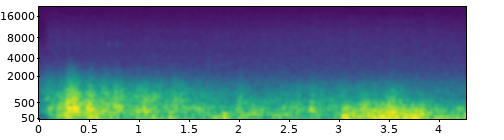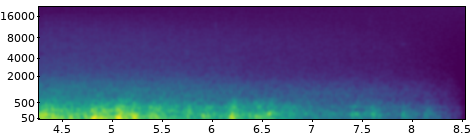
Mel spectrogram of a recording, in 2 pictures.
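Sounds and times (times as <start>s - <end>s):
thunder rumble from a lightning strike: 0.0s - 8.3s.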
